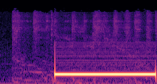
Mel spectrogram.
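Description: A telephone ringback tone sounds on an unanswered call to a radio station studio: a single loud, steady, mid-pitched tone lasting about a second, following a quiet stretch.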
